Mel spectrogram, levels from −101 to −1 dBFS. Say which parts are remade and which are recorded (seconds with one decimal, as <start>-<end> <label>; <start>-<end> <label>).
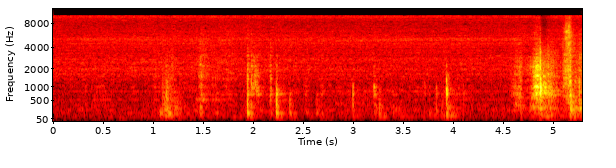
0.0-1.6 recorded; 1.6-3.0 remade; 3.0-5.3 recorded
